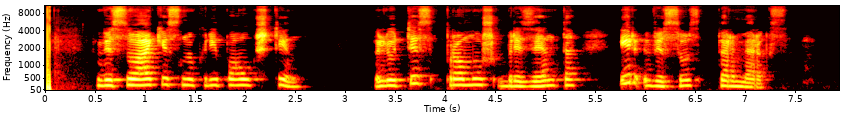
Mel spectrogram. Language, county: Lithuanian, Vilnius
